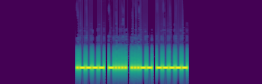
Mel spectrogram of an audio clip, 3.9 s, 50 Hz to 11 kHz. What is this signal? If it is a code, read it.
Morse code, heard as a keyed tone, about 50 wpm, 700 Hz. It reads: 1630
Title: Numbers - Contest Style - 4-Digit 50wpm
